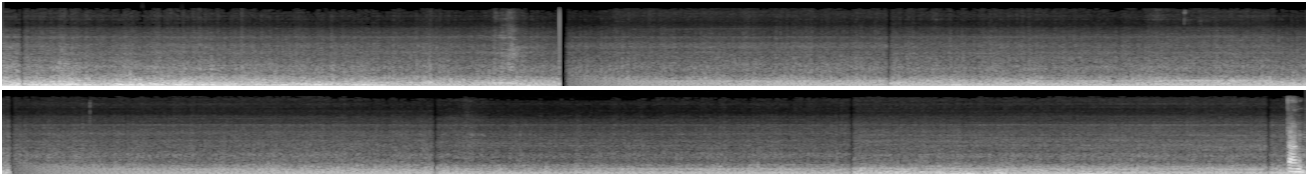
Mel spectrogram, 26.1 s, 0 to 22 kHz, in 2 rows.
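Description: Yamaha Ténéré 700 parallel-twin engine running at a steady cruise, mixed with wind and road noise at the bike's camera. The sound cuts out abruptly twice, about five and a half seconds in and about thirteen seconds in, and fades back up each time.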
